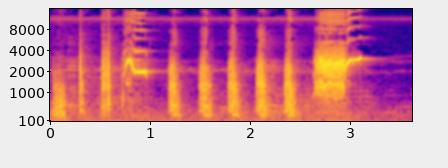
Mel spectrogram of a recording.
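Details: Black-winged myna in long rolling song for training other myna birds: a row of evenly spaced rough chuck notes, a short slurred whistle, ending in a loud harsh buzzy burst.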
